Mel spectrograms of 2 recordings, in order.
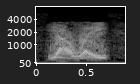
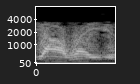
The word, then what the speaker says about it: Yahweh: Now, you know the causative verb to be I Am Haya, Eliasher Haya, which is Yod-Heh-Vav-Heh in the Hebrew, Yahweh, using the vowels in the English. And that's approved by over 95% of the Hebrew scholars, that Yahweh is the way that you would pronounce it.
